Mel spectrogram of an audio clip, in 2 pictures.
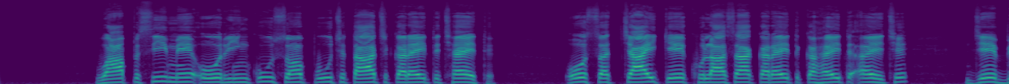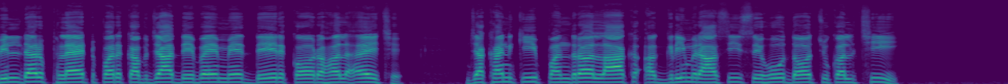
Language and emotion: Maithili, neutral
